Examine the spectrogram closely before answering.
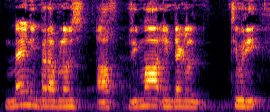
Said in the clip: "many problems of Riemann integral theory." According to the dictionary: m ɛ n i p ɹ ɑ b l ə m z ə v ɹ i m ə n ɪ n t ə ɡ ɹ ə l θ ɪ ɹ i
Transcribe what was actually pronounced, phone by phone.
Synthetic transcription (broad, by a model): m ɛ n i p ɹ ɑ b l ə m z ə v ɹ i m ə ɪ n t ə ɡ ɹ ə l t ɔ ɹ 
